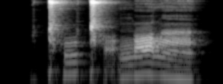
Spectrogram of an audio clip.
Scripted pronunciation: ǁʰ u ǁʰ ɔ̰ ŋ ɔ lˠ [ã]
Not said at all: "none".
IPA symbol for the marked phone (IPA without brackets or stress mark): ã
